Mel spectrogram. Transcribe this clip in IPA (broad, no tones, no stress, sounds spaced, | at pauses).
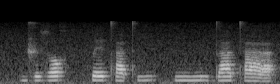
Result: ɖ͡ʐ ʏ z ɔ χ pː ɛ t̪ʰ a t̪ʰ i | mː i d̪ a t̪ʰ a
